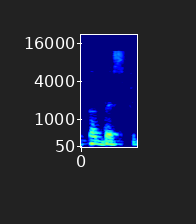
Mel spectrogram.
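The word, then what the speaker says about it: Tedeschi: у нас там композитор, он Тедески, правильное произношение.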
